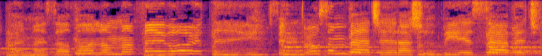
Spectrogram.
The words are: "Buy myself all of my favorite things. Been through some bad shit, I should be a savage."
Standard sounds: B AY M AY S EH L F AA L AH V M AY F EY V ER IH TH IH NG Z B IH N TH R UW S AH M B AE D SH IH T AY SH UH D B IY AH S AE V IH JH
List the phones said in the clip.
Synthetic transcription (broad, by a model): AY M AY S EH L F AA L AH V M AY F EY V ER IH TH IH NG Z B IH N TH R UW S AH M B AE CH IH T AY SH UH D B IY AH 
